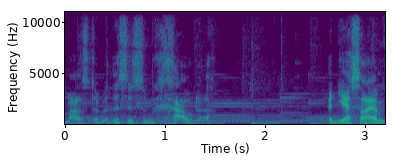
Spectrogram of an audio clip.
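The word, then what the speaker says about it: Gouda: who have told me it is pronounced chowder. Kind of like chowder but you know with a bit more of a So, let's um slice us out a watch there.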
